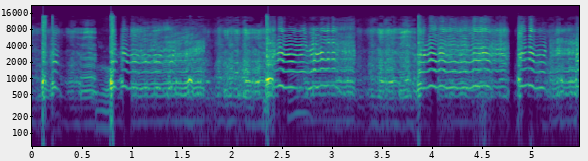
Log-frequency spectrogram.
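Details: A dense, nearly unbroken din of loud, quavering honks from rowdy farm geese, with lower grunts beneath and occasional sharp clicks.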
